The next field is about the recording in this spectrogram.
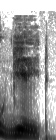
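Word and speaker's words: guilt: you silent যেমন দেখো গিল্ট এখানে ইউ এর পরে আই আছে আই ভাওয়েল তাই ইউ সাইলেন্ট যেমন জি আই এল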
